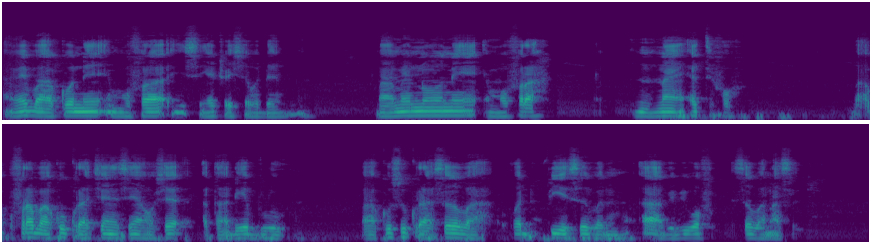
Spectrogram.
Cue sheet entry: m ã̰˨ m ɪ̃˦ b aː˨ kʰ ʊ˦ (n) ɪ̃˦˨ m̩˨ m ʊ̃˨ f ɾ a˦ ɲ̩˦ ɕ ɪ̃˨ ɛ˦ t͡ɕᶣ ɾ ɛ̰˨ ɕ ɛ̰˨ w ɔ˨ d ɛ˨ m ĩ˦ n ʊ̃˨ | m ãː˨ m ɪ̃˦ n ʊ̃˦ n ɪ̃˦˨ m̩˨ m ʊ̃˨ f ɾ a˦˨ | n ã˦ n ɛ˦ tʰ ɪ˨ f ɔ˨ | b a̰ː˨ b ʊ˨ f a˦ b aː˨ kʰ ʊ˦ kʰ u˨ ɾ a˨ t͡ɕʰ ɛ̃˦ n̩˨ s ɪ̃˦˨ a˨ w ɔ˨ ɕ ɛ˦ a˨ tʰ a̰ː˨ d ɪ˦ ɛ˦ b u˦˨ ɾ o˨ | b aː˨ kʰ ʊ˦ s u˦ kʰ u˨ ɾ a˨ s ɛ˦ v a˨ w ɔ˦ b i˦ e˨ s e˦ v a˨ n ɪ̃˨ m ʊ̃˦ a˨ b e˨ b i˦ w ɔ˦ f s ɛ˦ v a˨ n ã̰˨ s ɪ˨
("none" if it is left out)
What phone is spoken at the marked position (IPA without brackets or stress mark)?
n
